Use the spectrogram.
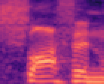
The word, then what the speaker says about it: Schlafen: is this yeah so so it's pronounced schlafen which I I don't speak German but I'm totally German for for Sleep um and so it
